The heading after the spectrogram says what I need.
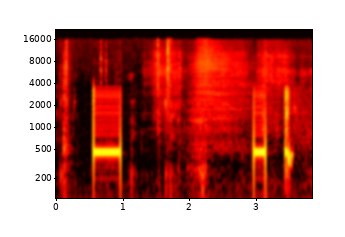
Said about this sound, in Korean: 전화 연결 해봅니다.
